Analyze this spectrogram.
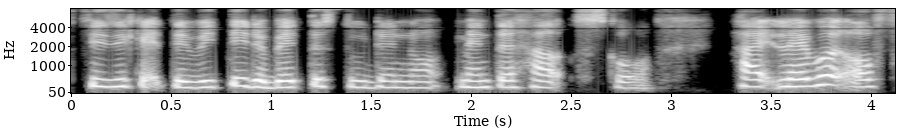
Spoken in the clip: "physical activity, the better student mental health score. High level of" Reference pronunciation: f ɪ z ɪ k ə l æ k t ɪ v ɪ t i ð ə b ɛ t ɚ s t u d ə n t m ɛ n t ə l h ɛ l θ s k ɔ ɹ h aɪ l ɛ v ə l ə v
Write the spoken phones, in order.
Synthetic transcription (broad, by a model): f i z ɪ k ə k t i v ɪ t i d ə b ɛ t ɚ s t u d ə n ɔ m ɛ n t ə l h ɛ l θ s k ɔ l h aɪ l ɛ v ə l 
